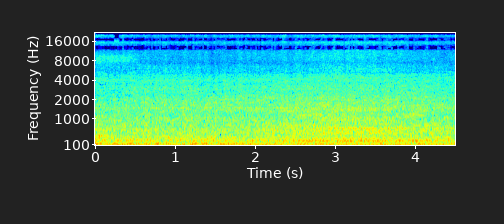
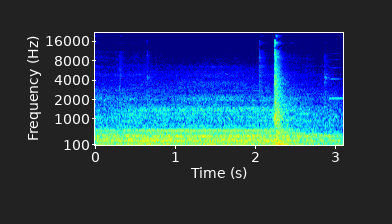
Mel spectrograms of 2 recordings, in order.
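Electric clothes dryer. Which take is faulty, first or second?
first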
